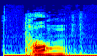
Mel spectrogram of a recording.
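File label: "thong3", Teochew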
